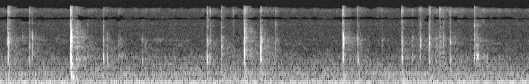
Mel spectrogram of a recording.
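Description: Fingertips tap the keys of a slim fabric-covered tablet keyboard while typing, making soft, short, dry clicks in an uneven rhythm. One tap near the start stands out louder than the rest, and a steady low hum sits underneath the whole clip.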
